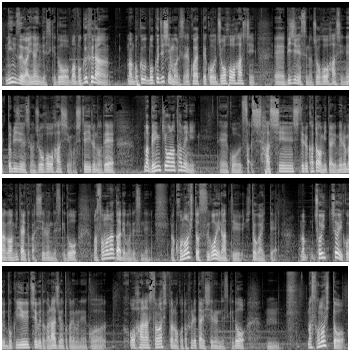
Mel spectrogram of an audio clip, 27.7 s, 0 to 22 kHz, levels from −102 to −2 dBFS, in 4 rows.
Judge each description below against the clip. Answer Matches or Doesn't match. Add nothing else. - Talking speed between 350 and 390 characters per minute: Doesn't match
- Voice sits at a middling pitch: Doesn't match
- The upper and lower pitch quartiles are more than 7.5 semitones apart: Doesn't match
